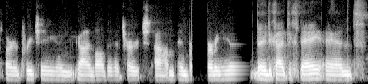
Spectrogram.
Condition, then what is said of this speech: Cleft palate. I've got the most southern accent a Ukrainian could have.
